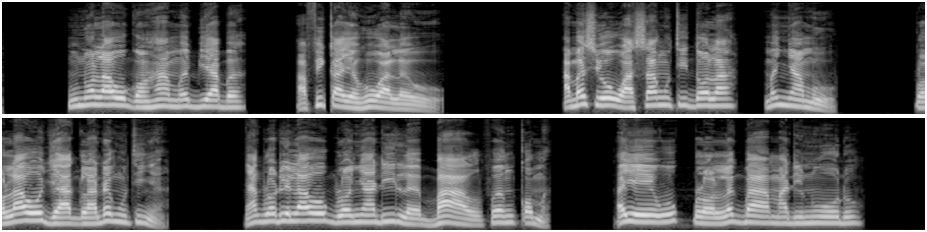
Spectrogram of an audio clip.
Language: Ewe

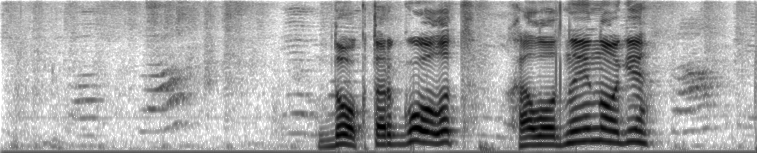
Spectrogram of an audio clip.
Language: Russian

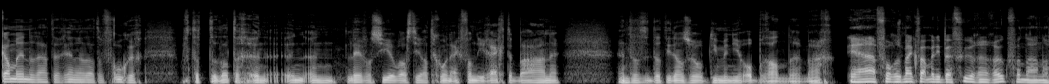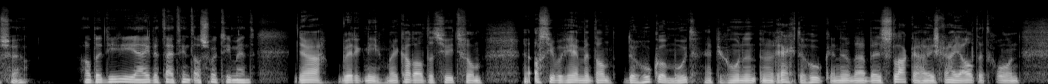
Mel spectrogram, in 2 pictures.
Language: Dutch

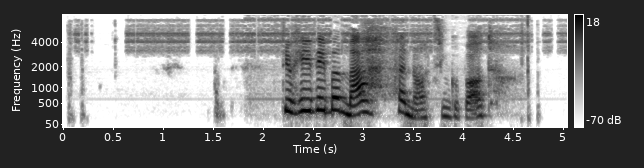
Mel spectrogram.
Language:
Welsh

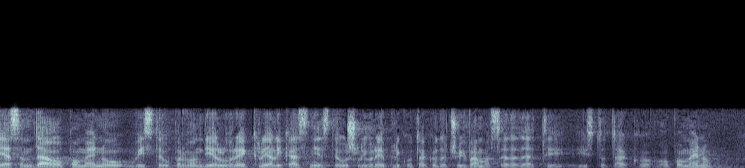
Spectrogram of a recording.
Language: Croatian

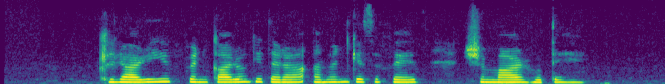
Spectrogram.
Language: Urdu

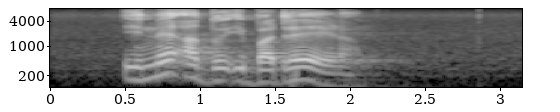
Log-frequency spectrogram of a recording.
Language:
Venda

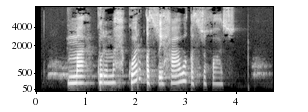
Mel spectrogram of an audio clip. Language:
Kabardian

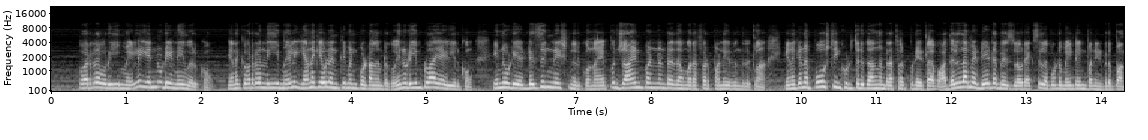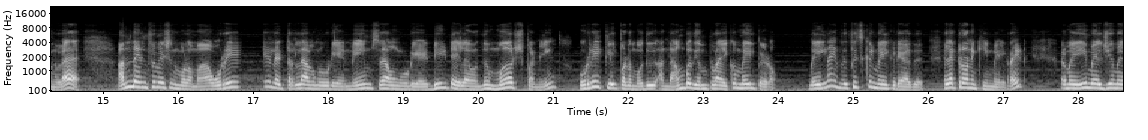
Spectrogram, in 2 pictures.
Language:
Tamil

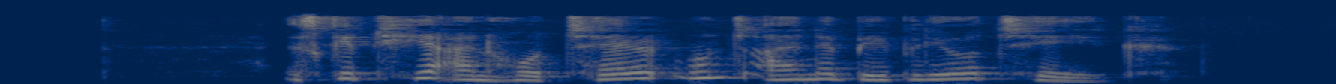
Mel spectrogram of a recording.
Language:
German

